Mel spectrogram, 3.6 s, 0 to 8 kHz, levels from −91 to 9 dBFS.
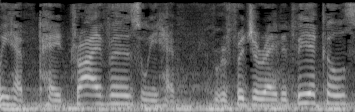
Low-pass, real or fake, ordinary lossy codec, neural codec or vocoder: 7.2 kHz; fake; MP3, 32 kbps; autoencoder, 48 kHz, 128 numbers a frame, DAC-VAE, trained on Japanese speech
